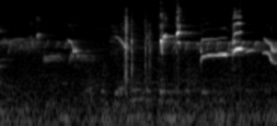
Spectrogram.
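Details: Murai batu, the white-rumped shama, sings loose whistled notes and then a denser stretch of sharp chirps and slurred whistles, some rising and falling, over faint background hum.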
